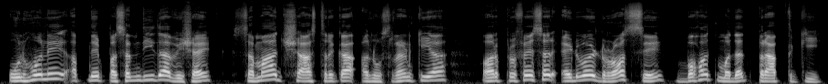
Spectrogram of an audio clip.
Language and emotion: Hindi, neutral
